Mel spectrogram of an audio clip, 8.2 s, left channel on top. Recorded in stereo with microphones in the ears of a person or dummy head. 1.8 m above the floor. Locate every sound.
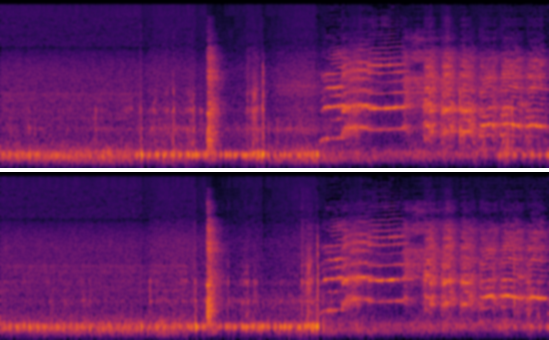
3.1 s a microwave: 50° right (ahead or behind), 1.0 m
4.8 s crying: 35° left (ahead or behind), 1.3 m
